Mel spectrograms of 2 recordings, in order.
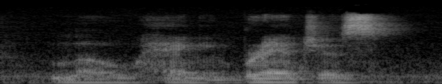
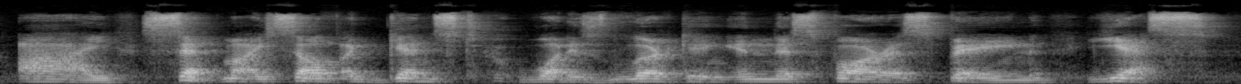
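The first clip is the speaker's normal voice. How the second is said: loud, higher, passionate defiance; furious defiance; 5 semitones higher, 13 dB louder than usual. Acted. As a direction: stand against Bane with full force. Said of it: "Firenze bellowed at Bane".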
